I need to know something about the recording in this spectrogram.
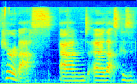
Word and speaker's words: Kiribati: -k-i-r-i so I thought it was it was Kiribati hmm so it turns out it's pronounced kiribatas and uh that's because of my complete lack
